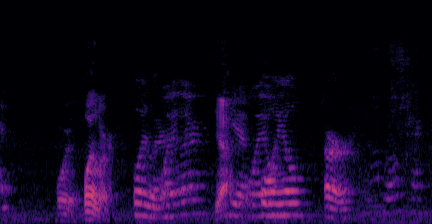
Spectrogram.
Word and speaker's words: Euler: Oiler?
